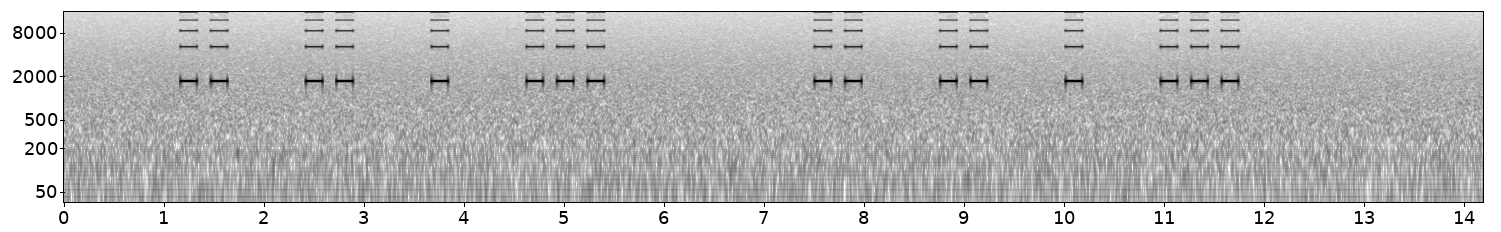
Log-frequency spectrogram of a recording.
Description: Beep code, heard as beeps from a small speaker, played twice, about 1750 Hz. 2-2-1-3.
